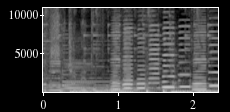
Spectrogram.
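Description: Forró band playing an instrumental passage: a quick stepping accordion melody over bass and drums.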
